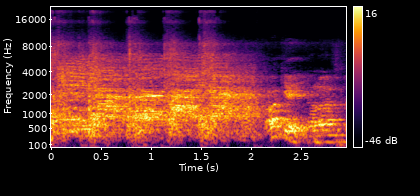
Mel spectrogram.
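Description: Children in an Indonesian classroom clap together in a quick counted rhythmic pattern, loud and close, with a lively crowd of young voices shouting over the claps.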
